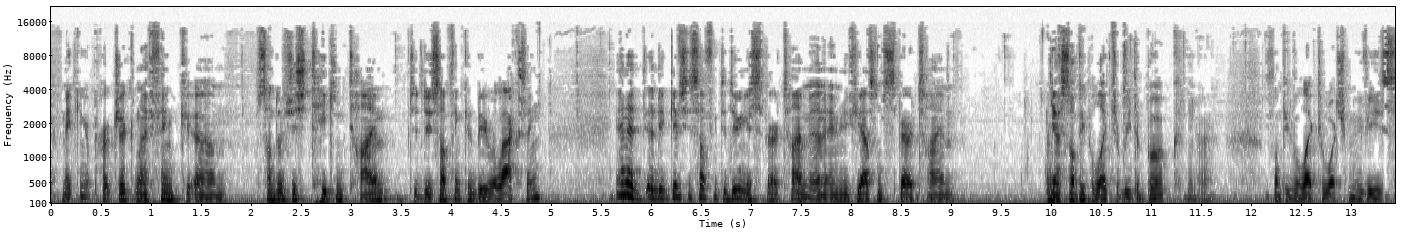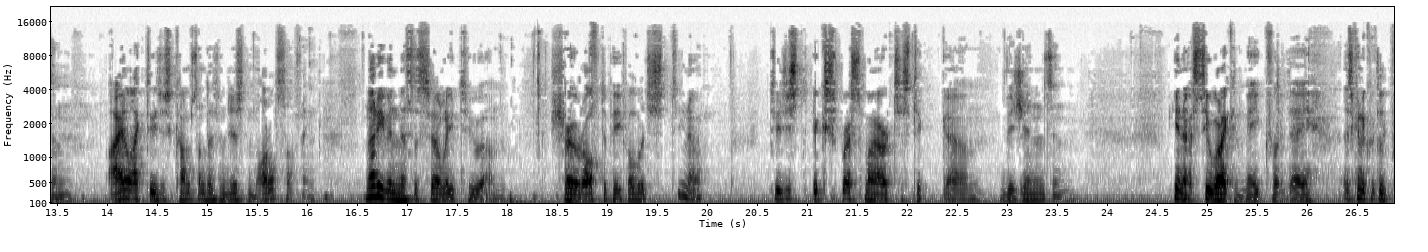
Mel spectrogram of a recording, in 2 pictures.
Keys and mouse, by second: 0.6 r, 4.4 g, 8.5 Tab, 12.7 g, 16.9 g, 18.7 Tab, 25.6 s.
